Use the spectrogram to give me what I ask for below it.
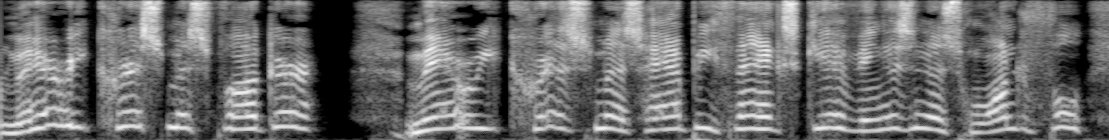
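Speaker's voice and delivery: high, sugary fake greeting; mocking woman's sweet voice at the door.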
